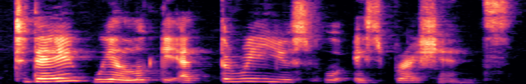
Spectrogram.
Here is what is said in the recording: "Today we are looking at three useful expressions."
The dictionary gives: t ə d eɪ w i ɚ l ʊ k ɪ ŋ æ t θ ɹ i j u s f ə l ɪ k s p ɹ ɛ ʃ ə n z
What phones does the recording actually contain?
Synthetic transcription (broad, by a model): t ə d eɪ w i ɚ l ʊ k ɪ ŋ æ t θ ɹ i j u s f ə l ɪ k s p ɹ ɛ ʃ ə n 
